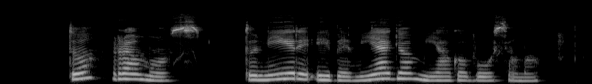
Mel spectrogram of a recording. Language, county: Lithuanian, Telšiai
